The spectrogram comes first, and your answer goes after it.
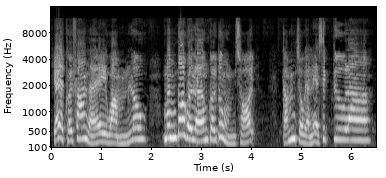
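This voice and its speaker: An actress playing a jaded, streetwise nightlife hostess in a Cantonese radio drama, talking in a blunt, offhand, slangy way. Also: female voice, high-pitched, expressive, normal speed. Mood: guarded, offhand. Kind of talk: radio drama acting, colloquial dialogue.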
